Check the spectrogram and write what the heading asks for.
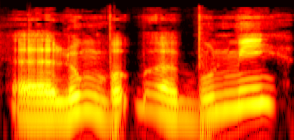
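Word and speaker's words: Lung Boonmee: Witzigerweise kann man den aber, also den kann man nämlich halbwegs aussprechen, würde ich sagen, weil Lung ist ja Onkel, das kennt man ja auch aus dem Hongkong-Kino, das ist ja auch immer Lung. Lung Bunmi, das ist korrekt und dann hast du halt irgendwie Raluek Chat, also vermutlich wird sich das irgendwie so ergeben.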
